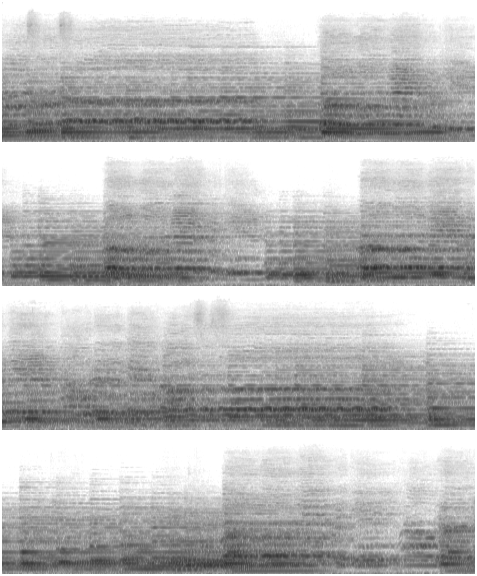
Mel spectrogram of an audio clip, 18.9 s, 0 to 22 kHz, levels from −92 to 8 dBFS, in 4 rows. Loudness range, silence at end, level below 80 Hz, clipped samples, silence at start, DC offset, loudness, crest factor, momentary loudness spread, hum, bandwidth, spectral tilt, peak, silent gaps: 2 LU; 0 s; -52 dBFS; under 0.1%; 0 s; under 0.1%; -21 LUFS; 16 dB; 9 LU; none; 11.5 kHz; -8 dB/octave; -4 dBFS; none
